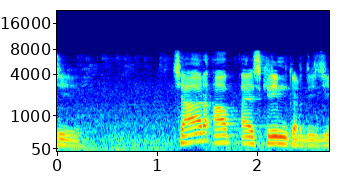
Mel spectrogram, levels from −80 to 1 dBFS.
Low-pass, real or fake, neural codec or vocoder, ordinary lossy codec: none; real; none; none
